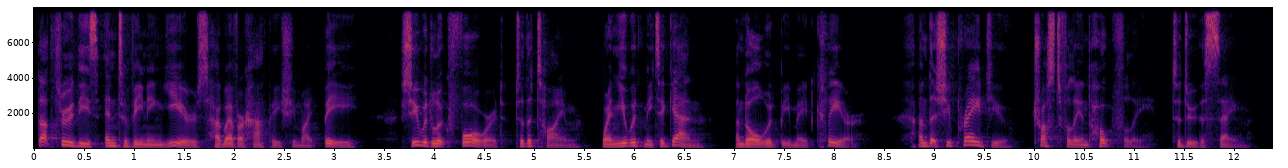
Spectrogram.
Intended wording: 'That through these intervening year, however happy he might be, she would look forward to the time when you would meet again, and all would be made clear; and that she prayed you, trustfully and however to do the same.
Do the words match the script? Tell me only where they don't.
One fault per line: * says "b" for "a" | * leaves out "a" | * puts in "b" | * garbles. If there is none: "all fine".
* says "years" for "year"
* says "she" for "he"
* says "hopefully" for "however"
